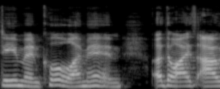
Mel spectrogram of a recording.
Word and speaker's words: daemon: And there is a note in the beginning of the book that says demon, spelled D-A-E-M-O-N, and the little A and the E all smushed together, is pronounced like the word demon in English.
